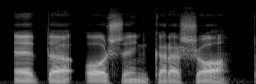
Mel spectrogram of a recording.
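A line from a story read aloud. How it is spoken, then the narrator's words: Admiring mutter. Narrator (Russian): пробормотал Олаф Хендерсон с глубоким восхищением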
